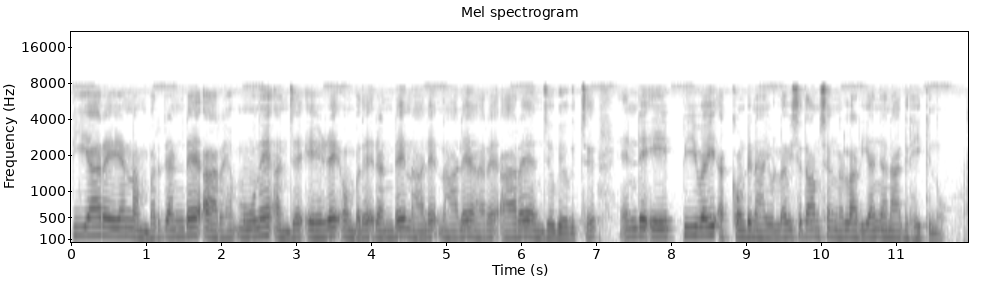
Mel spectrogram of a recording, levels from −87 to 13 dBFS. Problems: background sounds at intervals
